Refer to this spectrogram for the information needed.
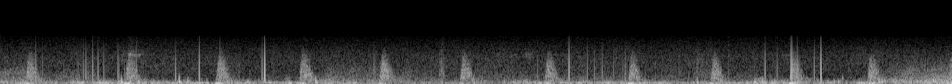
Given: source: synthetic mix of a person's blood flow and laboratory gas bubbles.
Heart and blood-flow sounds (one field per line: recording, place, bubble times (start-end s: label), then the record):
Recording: Doppler ultrasound of blood flow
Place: subclavian vein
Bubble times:
no bubbles
From the record:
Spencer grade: 0 (complete lack of bubble signals)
